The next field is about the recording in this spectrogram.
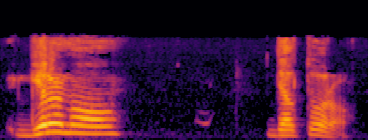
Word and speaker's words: Guillermo del Toro: The American is Guillermo del Toro.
